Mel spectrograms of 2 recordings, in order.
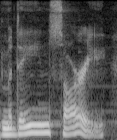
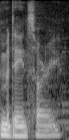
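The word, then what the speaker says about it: Madain Sari: on my list is medane sorry I never knew how to say the name but I'm pretty sure it's medane sorry also similar to burmesia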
